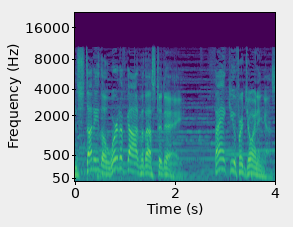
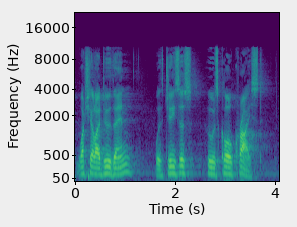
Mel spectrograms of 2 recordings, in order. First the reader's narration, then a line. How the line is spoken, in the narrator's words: Pilate asked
